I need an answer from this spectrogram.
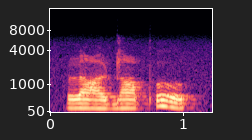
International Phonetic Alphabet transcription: ɭ ɑ˨ o̯ ɖ ɑ˨ pʼ o˦˨

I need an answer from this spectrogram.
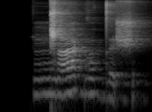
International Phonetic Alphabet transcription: ŋ͡ǁ a ɡ o d̪ ə ʃ

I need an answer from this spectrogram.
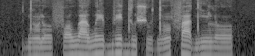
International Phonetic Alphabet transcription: d ɔ̃˨ ɾ o˨ f ɔ˨˦ w a˧ w e˦ b e˦ d u˦˨ ʃ u˨ d ɔ̃˨˦ f a˦˨ d ĩ˧ l o˧

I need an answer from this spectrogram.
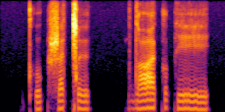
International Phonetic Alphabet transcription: kʼ o k ʂ a ǀ ø | dˤ aː k ɔ k eː

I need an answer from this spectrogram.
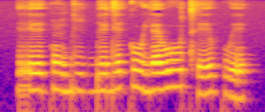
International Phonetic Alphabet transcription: r eː˨ k ũ˨ ɡ͡b iː˨ ɡ͡b e˨ d e˦ k u˦˨ j ɛ˦ β uː˦ tʰ eː˨˦ kʷ e˨

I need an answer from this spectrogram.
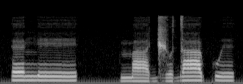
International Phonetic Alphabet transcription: ɛ˦ ŋ eː˦ | m a˨ d͡ʒ ʊ˨ d aː˦ kʷ ɪ˦

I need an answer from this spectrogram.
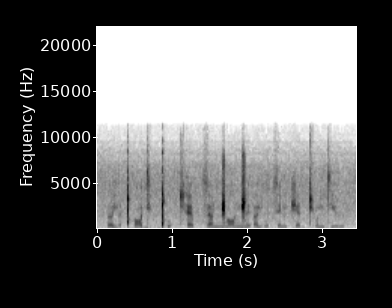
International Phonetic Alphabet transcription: ə j ə ǃʰ ɔ dʲ u b ǃʼ u b cʰ ɛ b t͡s ɐ ŋ͡ǁ ɔ ŋ͡ǁ e ʔ ɐ j u t͡s e n t͡ʃ ɛ ɡ cʰ u n tʲ ɨ

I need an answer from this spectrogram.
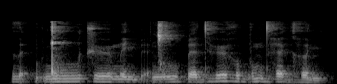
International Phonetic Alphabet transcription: ð ɛ̰ k͡p ṵ ŋ͡ǃ uː t͡ʃ ʏː m e nʲ ɓ ɛ̰ ŋ͡ǀ uː ɓ ɛ dʱ ʏː ɦ ʊ b ʊ m dʱ ɛ ɡʱ ə nʲ

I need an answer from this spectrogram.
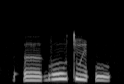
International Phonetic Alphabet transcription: ʔ əː ɡ oː tʷ ẽ ʔ u

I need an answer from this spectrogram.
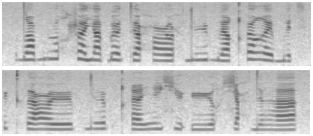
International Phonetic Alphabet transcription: dˤ i bʱ u χ ʂ a j a ɓ œ t ə ħ ʕ o ħ dʱ y b ɛ qʰ y ʁ e b e t͡sʰ y kʰ ə ʕ øː p dʱ ø p qʰ i ɦ i ɕ y ʔ yː χ ɕ ə ħ d ə ɦ a

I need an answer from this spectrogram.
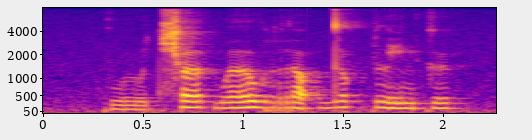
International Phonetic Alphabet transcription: k w uː˩˦ t͡ɕʰ ɤː˥˩ k̚ w ɤː˥˩ w r ɔ˦˥ ʔ d o˥˩ k̚ p l i˧ n k ɯ˦˥ k̚

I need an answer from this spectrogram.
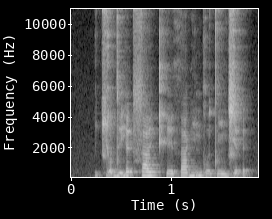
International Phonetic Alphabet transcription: t͡ɕ ɔ̰˦˨ d ḛ˦˨ j ɛ˦ ʔ sʰ a˦ ɪ̯ kʰ e˨ θ ä˦ ɡ ĩ˦˨ ɡ o˨ t ĩ˨ d͡ʑ ɛ˦ ʔ

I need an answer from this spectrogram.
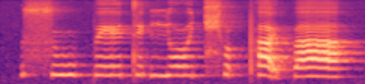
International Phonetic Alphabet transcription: s u˦ p e˦ ɪ̯ t ɪ˦ ʔ ɲ o˦ ʊ̯ t͡ɕʰ ʊ˦ ʔ pʰ a̰˦˨ ɪ̯ p ä˦

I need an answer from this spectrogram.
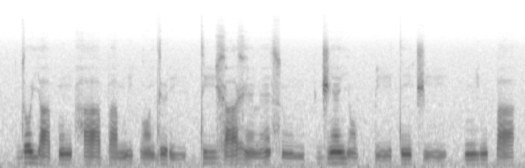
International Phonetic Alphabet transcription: d o˦ j a˨ p ũ˧ ŋ h aː˨ p a˨ m i˧ ɡ ɔ̃˨ d ɨ˦˨ ɾ i˨ | t iː˦ ɣ a˨˦ ɣ ɛ̃˨ l ɛ̃˦ s ũ˨ m | d͡ʒ ɛ̃˦ j ɔ̃˨ p k͡p iː˧ t ĩ˦ t͡ʃ iː˧ | ɲ i˦ ŋ k͡p a˧

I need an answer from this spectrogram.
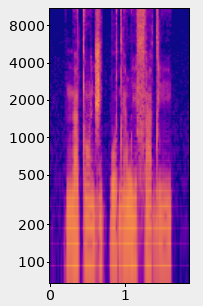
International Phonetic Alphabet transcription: n a˧ t ɔ̃˧ d͡ʒ i˧ k͡p o˨ d ɛ̃˨˦ w i˦˨ s a˧ d i˧

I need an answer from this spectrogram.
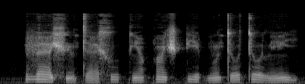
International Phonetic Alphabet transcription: v æ˥˨ xʲ õ˩˧ t æ˩˧ x u˥˨ k ẽ˧˥˧ qʷ ẽ˥˨ ʃ pʲ e˥˨ b õ˧˥˧ t o˧˥˧ t o˥˨ l ẽ˧˥˧ j

